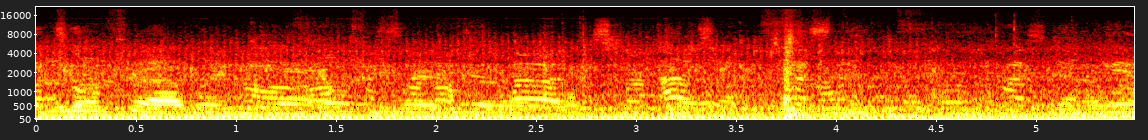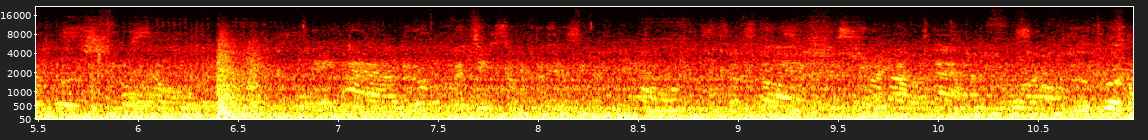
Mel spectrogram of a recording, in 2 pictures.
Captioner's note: engine Noise and People Speaking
